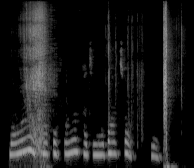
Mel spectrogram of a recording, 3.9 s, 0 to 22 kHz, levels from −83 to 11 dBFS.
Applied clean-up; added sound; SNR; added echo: classical method Wiener filter.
